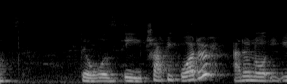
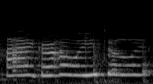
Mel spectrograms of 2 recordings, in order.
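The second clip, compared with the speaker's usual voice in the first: much higher, sing-song mock of his casual hello; mocking his greeting. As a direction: send up the billionaire's smooth phone greeting. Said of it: "he called me up ... he said".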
